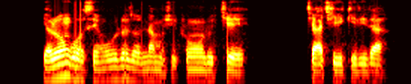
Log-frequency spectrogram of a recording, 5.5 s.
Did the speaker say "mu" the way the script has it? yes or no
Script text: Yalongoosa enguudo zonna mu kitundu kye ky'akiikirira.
yes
